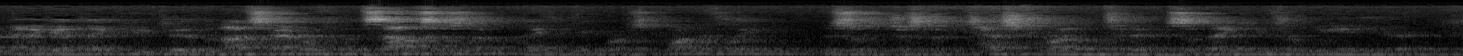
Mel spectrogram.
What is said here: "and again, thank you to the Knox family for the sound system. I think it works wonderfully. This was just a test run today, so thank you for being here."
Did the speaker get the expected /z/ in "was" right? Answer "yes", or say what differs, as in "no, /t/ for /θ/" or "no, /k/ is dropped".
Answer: yes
